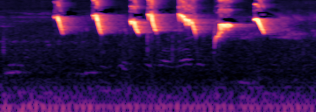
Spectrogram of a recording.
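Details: Singing criollo basto canary: seven sharp, piercing whistled notes, each sliding steeply downward and trailing off, delivered about every half second, one note held flat a little longer, against a quiet background hum.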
